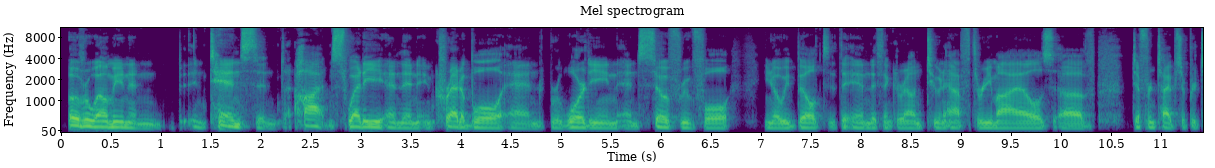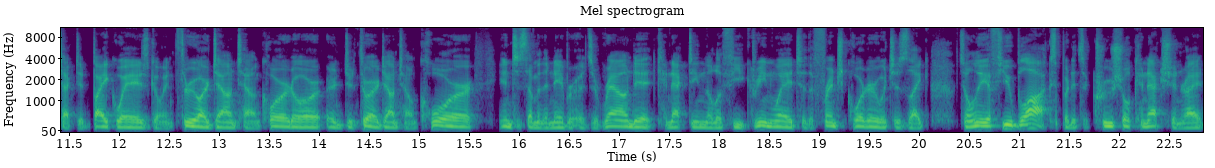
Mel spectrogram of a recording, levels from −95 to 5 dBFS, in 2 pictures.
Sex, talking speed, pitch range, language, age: male, 200 wpm, 75-90 Hz, English, 30-49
